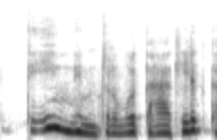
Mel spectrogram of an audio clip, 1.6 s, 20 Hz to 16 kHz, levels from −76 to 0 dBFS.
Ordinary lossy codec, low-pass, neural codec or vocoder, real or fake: AAC, 64 kbps; 14.4 kHz; autoencoder, 48 kHz, 32 numbers a frame, DAC-VAE, trained on Japanese speech; fake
